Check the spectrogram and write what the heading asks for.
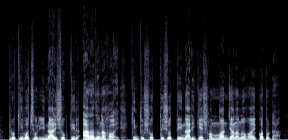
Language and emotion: Bengali, neutral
